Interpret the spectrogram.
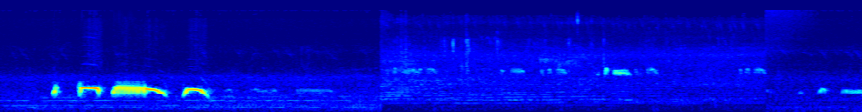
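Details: Spotted dove in the thúc and gáy gọi calling style of lure birds: one clear phrase of two hooked notes, a long coo and a falling last note, followed by quieter mixed background sounds and faint distant notes.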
